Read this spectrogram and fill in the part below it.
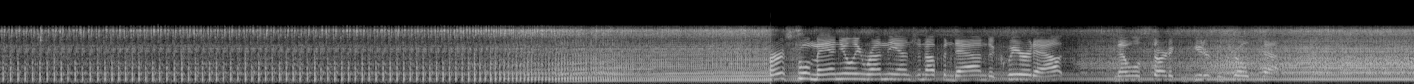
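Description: A small model engine runs loudly with a fast, buzzing rattle.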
